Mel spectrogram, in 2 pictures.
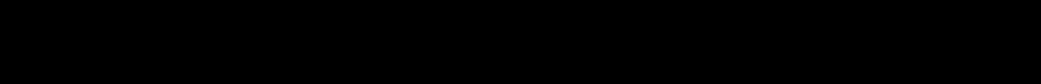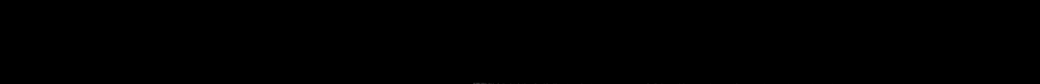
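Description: A steady, low electronic tone hums throughout.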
